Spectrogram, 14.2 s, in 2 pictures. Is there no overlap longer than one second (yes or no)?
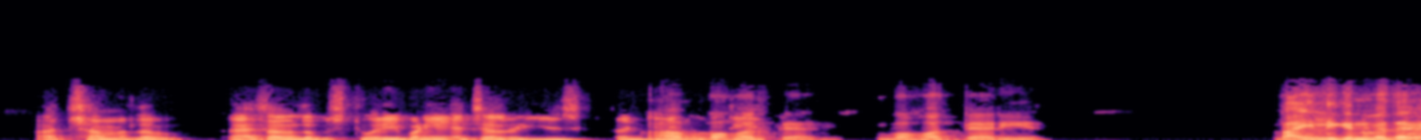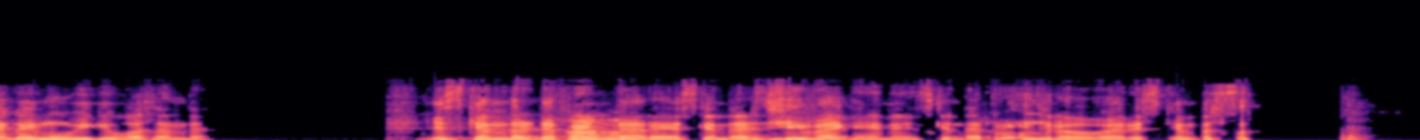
yes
